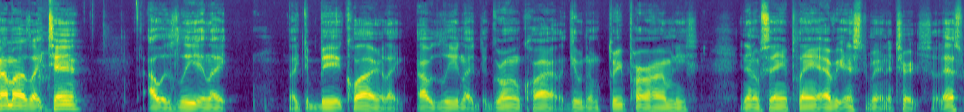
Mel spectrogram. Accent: Philadelphia, Pennsylvania, United States; So, and then like growing up in Philly, I'm still trying to find my identity.

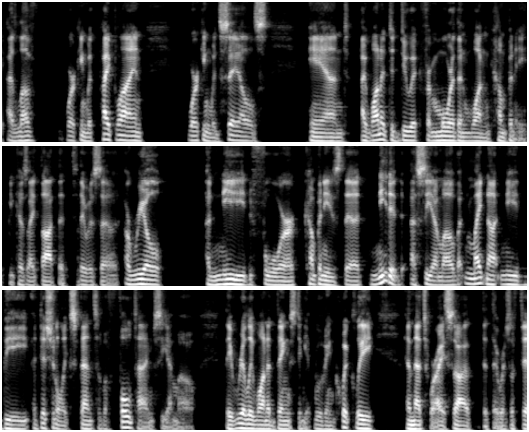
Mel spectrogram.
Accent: Cape Cod, Massachusetts, United States; I grew up on Cape Cod, but I like to tell everybody that I was growing up in Boston.

